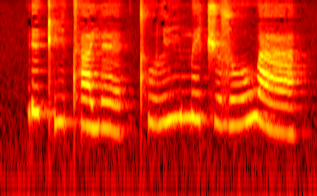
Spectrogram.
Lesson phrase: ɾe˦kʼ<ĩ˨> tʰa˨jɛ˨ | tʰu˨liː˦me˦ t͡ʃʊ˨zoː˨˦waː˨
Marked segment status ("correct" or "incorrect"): incorrect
